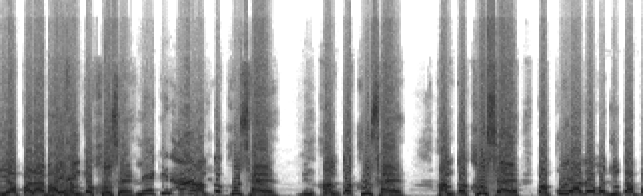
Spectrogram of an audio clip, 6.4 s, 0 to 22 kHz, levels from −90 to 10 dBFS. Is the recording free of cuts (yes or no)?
yes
